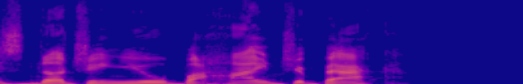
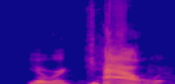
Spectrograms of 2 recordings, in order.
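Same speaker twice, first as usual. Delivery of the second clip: ordinary talk, nothing marked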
